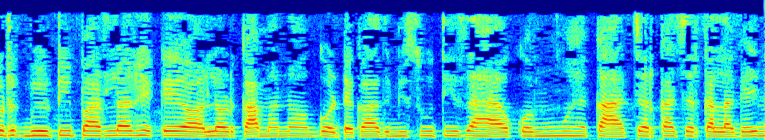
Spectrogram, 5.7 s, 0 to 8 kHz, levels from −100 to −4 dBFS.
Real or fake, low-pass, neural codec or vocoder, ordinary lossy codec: real; 7.2 kHz; none; MP3, 32 kbps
